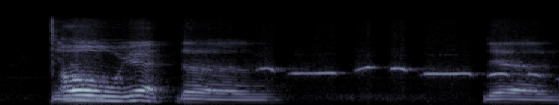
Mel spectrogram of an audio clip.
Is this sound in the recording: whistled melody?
yes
